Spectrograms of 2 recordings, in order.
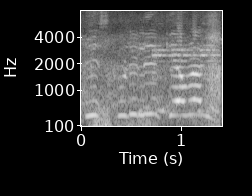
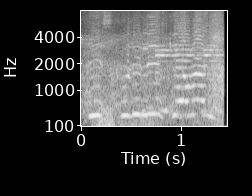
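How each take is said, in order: First: Said in the usual way. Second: Louder repeat. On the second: Real, not acted. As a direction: say it louder, over traffic noise. Kid repeats question over traffic.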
